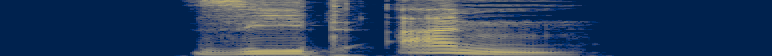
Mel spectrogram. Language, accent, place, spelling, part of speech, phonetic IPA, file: German, Germany, Berlin, sieht an, verb, [ˌziːt ˈan], De-sieht an.ogg
- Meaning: third-person singular present of ansehen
